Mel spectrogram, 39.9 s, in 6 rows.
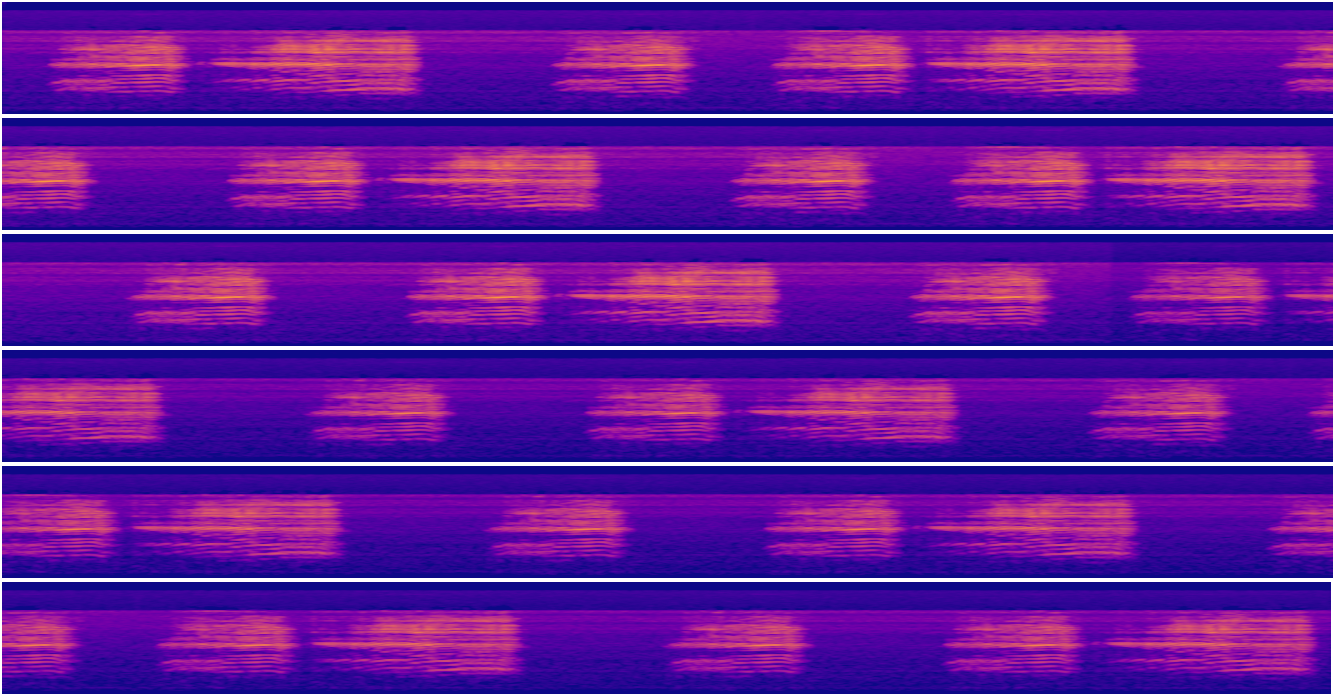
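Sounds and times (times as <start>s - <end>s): short high-pitched animal calls: 0.2s - 2.1s, 2.8s - 5.7s, 6.4s - 7.2s, 7.8s - 9.7s, 10.3s - 13.3s, 14.0s - 14.7s, 15.4s - 17.2s, 17.8s - 20.8s, 21.5s - 22.3s, 22.9s - 24.8s, 25.4s - 28.4s, 29.0s - 29.8s, 30.4s - 32.4s, 33.0s - 36.0s, 36.6s - 37.4s, 38.0s - 39.9s.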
